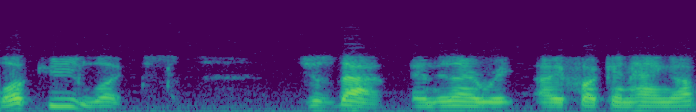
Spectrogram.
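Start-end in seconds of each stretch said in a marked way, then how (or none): 0.0-0.6 weird put-on voice, blurted out suddenly. Retelling recording a voicemail greeting: imitating own whack voice. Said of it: "I blur out in this whack voice".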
